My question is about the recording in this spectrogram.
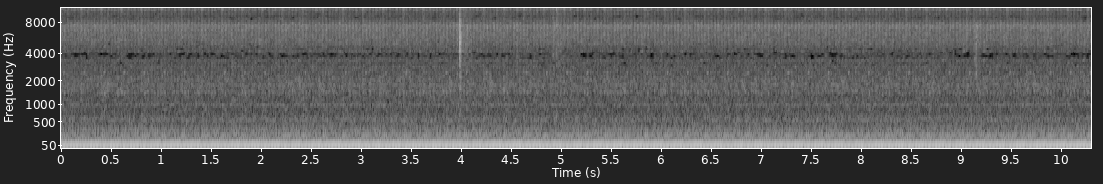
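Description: A stationary 4WD's engine idling steadily, a constant low hum. One faint click about four seconds in.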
